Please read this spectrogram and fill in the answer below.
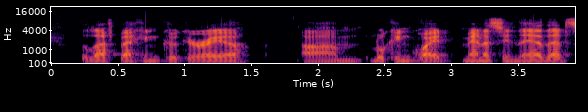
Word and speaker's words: Cucurella: And especially with the likes of Mark Cucurella, there we go, getting my pronunciation, my Spanish right in there.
